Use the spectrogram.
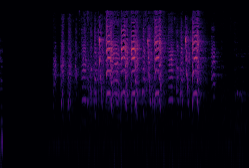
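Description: A rapid, busy run of high, squeaky finch calls lasts a couple of seconds, loud, with many overlapping chirps and no talking.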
